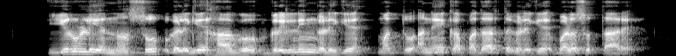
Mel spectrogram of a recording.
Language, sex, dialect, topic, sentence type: Kannada, male, Coastal/Dakshin, agriculture, statement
